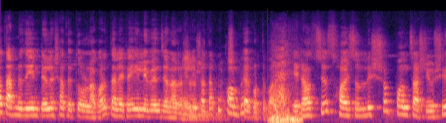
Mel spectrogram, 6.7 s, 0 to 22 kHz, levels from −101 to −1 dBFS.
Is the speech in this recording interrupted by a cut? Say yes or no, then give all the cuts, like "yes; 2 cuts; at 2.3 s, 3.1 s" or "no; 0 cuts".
yes; 1 cut; at 4.2 s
